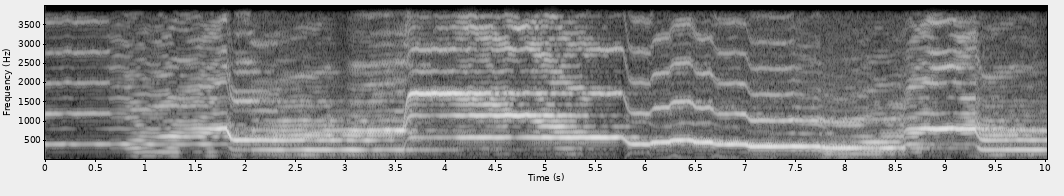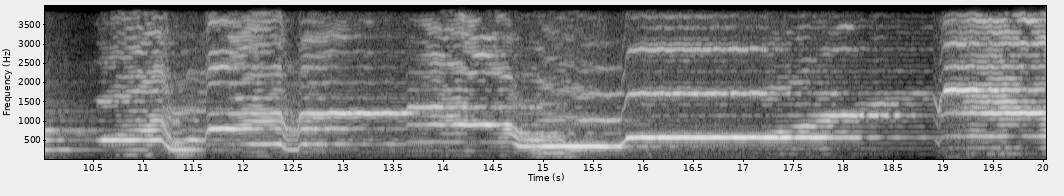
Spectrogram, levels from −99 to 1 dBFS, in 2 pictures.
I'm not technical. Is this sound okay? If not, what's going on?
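No, not quite. A noise suppressor meant for speech was left on, so the whole clip has a noise suppressor applied to music or sounds. It mistakes steady tones and lingering tails for background noise and keeps turning them down, so the level pumps and thins throughout.

You can hear the sound cut by the noise suppressor most clearly at 0.0 to 1.6 s, 10.04 to 10.6 s, 11.21 to 11.67 s, 12.39 to 12.61 s, 13.7 to 14.14 s and 18.42 to 19.01 s. Held or fading parts sink there, and the dips at 10.04 and 18.42 s are the deepest.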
